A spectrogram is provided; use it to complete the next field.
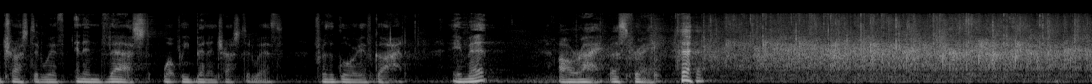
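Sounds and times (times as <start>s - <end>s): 
speech: 0.0s - 5.0s, 5.6s - 7.4s
audience clapping after a sermon: 6.3s - 10.9s.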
